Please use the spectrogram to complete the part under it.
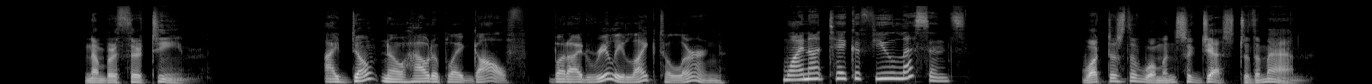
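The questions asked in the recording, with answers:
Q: What does the woman suggest to the man?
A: Taking a few golf lessons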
